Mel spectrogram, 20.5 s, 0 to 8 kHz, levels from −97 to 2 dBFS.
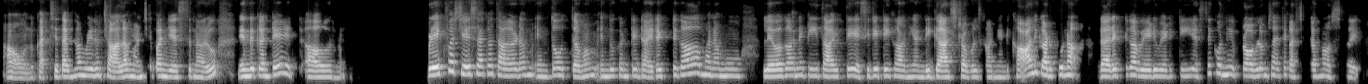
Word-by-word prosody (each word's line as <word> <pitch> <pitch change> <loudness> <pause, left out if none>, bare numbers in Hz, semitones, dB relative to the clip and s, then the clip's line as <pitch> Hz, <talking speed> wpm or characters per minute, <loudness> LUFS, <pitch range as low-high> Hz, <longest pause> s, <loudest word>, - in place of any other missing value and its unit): అవును. 150 -1 -3
ఖచ్చితంగా 180 +6 0
మీరు 210 0 +2 0.2
చాలా 170 +1 +5
మంచి 185 +2 -4
పని 200 -1 +4
చేస్తున్నారు. 170 +1 -1 0.5
ఎందుకంటే 205 +3 +3 0.5
అవును. 175 -1 0 1.3
బ్రేక్‌ఫాస్ట్ 245 +9 +7
చేశాక, 250 +1 +3 0.2
తాగడం 205 +1 0 0.2
ఎంతో 180 +3 -4
ఉత్తమం. 190 -1 -2 0.2
ఎందుకంటే, 195 +1 -3
డైరెక్ట్‌గా 195 +7 -1 0.3
మనము 210 -2 -2 0.5
లేవగానే, 205 +3 +2
టీ 205 - -3 0.2
తాగితే 185 +2 0
ఎసిడిటీ 200 +3 -2
కానియండి, 180 -1 -1
గ్యాస్ 175 -1 +4
ట్రబుల్స్ 175 -1 -2
కానియండి, 170 0 -6
కాలి 255 +9 +5
కడుపున 220 +2 +3 0.5
డైరెక్ట్‌గా 200 +4 +2
వేడి, 190 0 +2
వేడి 185 0 -5
టీ 195 - -5 0.2
ఏస్తే 190 +8 -9
కొన్ని 235 -2 +1 0.2
ప్రాబ్లమ్స్ 205 +2 0
అయితే 210 +2 -9
ఖచ్చితంగా 190 +2 -7
వోస్తాయి. 175 -1 -10
195 Hz, 110 wpm, -22 LUFS, 180-210 Hz, 1.3 s, బ్రేక్‌ఫాస్ట్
